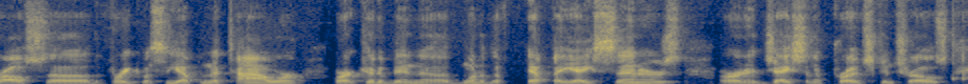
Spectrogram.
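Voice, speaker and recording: A man's medium-pitched voice in a Southern US accent, with fairly even intonation at a moderate pace, on a very clean recording with a silent background. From Mississippi, Meridian. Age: 50s. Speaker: retired air traffic controller, podcaster. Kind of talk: interview.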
